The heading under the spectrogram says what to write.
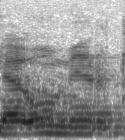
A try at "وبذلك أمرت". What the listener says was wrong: أمرت رقق الراء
